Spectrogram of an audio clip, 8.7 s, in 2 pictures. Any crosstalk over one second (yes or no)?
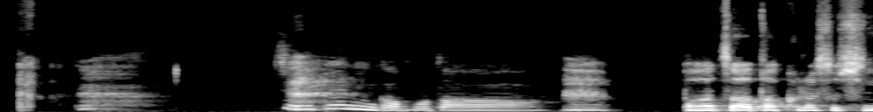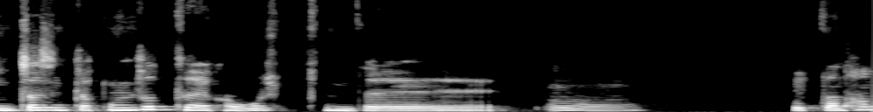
no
